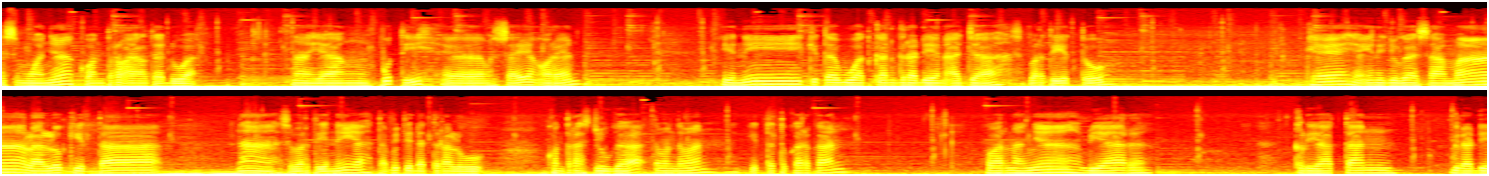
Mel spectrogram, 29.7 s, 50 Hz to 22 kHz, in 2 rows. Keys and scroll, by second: 1.5 v, 21.0-21.7 typing.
